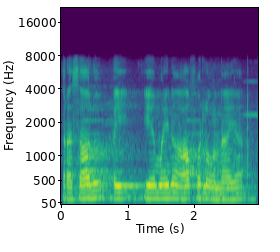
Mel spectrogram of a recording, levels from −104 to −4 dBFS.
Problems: constant background noise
